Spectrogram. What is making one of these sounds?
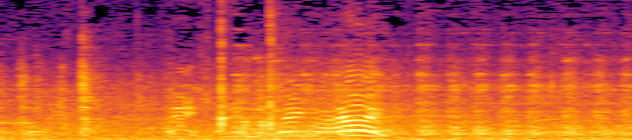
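Young men shout to each other across an open pitch outdoors.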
